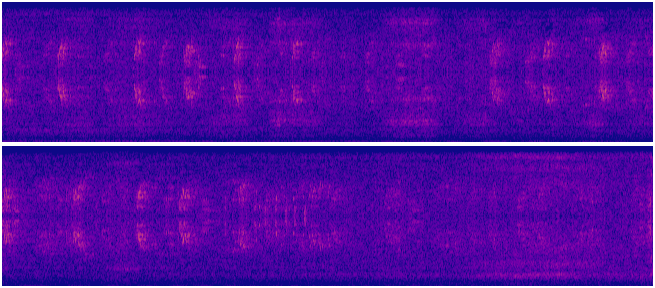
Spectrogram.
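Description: Outdoor ambience with small birds chirping repeatedly and irregularly over a steady low hum that fades out about eleven seconds in.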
